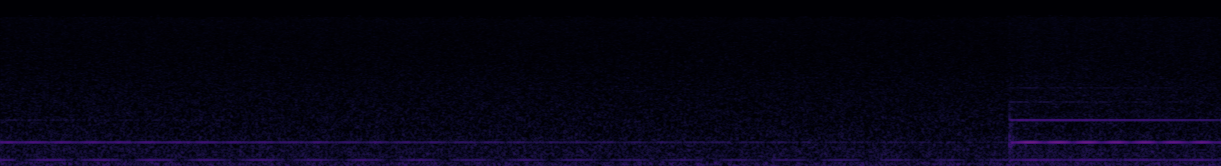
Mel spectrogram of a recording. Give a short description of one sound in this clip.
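A singing bowl rings with a steady, pulsing hum.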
